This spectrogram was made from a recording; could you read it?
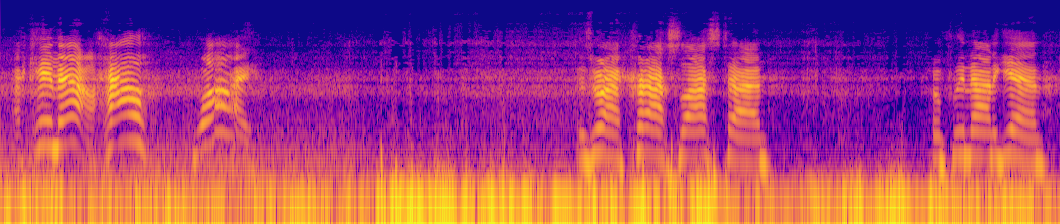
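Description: Very high-voiced young man skiing. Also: takes it slowly, pauses often, pushed and bright, a little hiss or hum, rough recording. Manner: chatty, laughing, talking to friends mid-run. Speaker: student skier. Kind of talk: casual running commentary while skiing. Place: outdoor ski slope in snowy woods. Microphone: head-mounted action camera.

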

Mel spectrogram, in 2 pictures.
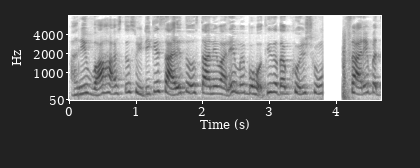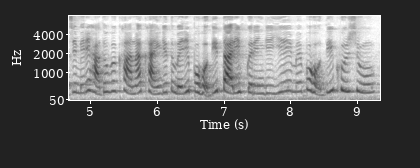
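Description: A woman voicing a proud, excitable young aunt with bubbly chatter in a children's doll story. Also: sits high, a little fast, a little hiss or hum. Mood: excited.

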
